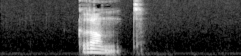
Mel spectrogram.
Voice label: "Krant", Dutch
